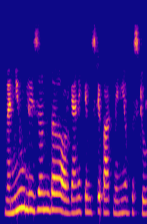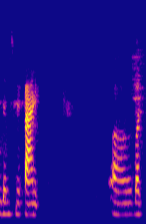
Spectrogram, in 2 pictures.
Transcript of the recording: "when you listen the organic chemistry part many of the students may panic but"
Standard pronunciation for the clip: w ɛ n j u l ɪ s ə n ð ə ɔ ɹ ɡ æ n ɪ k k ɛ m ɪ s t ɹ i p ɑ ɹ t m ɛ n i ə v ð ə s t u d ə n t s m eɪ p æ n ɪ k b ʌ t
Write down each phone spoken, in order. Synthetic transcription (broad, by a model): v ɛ n j u l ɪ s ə n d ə ɔ ɹ ɡ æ n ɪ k k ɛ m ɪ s t i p ɑ ɹ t m ɛ n i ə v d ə s t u d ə n t s m eɪ p æ n ɪ k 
